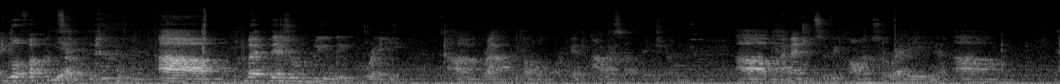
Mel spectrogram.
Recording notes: This panel at the 2017 Massachusetts Independent Comics Expo (MICE). Live at MICE 2017.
